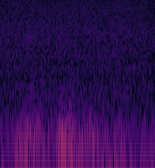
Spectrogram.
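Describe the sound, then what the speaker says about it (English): Steady rain falls in a video game called The Letter, a constant hiss with low rumbling that swells briefly near the middle, like distant thunder, and no voices. "The rain that has started sometime during the night doesn't help the mood."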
